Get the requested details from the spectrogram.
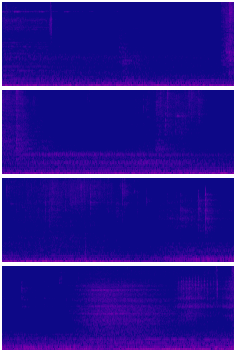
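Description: Eerie, low ambient music drones steadily.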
